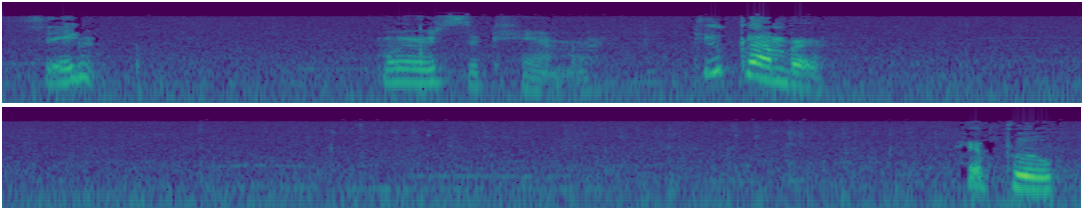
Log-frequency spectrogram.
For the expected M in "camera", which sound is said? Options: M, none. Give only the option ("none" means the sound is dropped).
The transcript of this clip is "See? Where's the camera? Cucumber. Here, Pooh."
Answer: M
